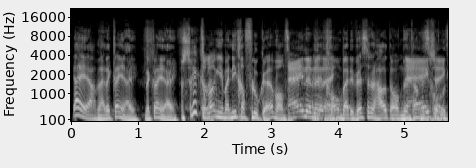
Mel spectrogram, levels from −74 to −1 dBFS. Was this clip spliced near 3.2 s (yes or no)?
yes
